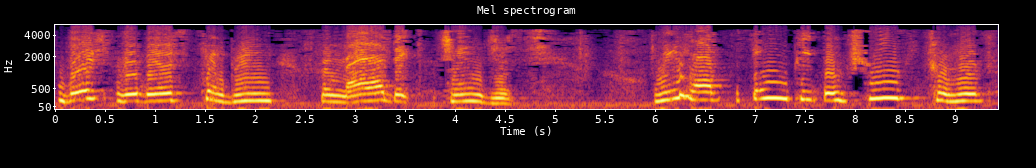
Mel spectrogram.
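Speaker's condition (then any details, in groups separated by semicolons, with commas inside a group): Cerebral palsy; visible physical disability, lives independently, drives own car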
